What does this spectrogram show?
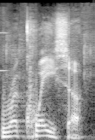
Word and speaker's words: Rayquaza: because I call for a long time I call it Rayquaza. It just sounds better. But I know officially it is pronounced Rayquaza.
